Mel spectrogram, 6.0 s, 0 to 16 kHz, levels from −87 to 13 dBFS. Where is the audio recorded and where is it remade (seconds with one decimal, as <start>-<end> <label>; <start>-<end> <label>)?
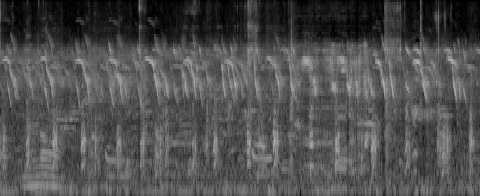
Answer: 0.0-3.7 recorded; 3.7-4.6 remade; 4.6-6.0 recorded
